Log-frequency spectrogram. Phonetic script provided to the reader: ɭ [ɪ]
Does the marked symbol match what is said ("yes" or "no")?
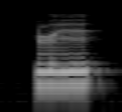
yes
